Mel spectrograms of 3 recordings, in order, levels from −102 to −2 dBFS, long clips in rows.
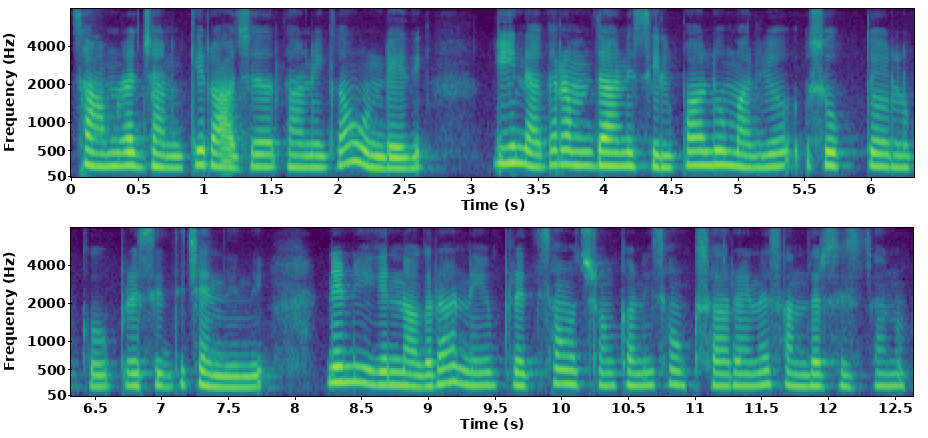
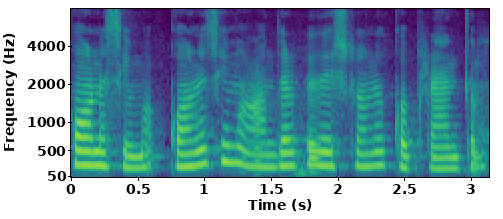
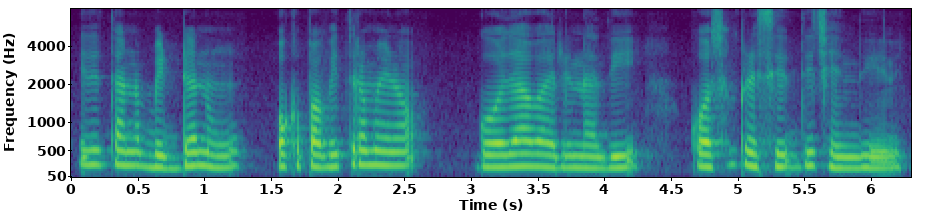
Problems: none marked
